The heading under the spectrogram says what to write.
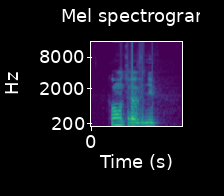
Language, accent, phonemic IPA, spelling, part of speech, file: French, Canada, /kɔ̃.tʁə.v(ə).ny/, contrevenu, verb, LL-Q150 (fra)-contrevenu.wav
- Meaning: past participle of contrevenir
